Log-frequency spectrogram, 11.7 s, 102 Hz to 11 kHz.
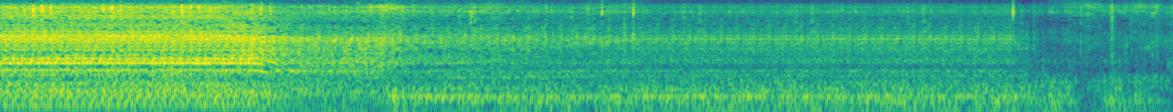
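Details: BMW E39 with M57 3.0 diesel; idle carries a rhythmic knock about three a second coming and going over the clatter: intermittent engine knock at idle, cause unclear.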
